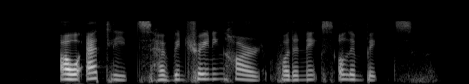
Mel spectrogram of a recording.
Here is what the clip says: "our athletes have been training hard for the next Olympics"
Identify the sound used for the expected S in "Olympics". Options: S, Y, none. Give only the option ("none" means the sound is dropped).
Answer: S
